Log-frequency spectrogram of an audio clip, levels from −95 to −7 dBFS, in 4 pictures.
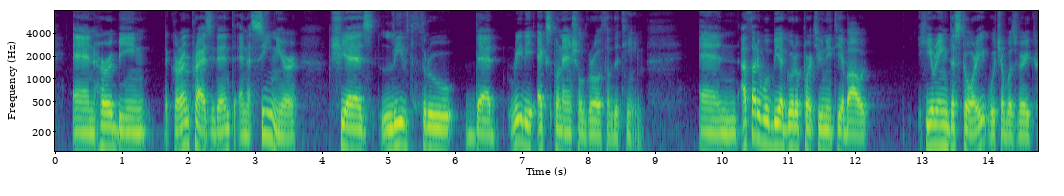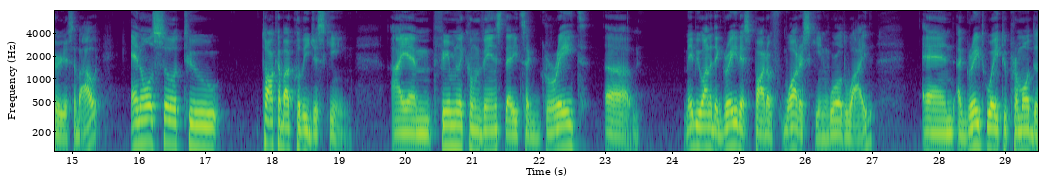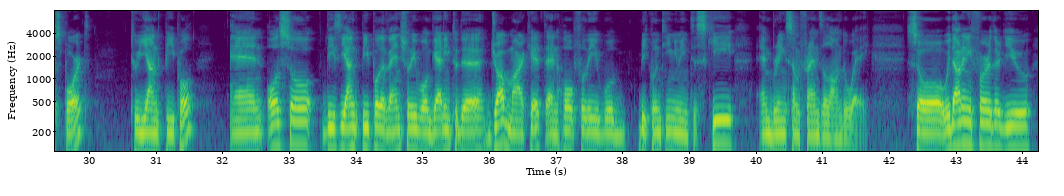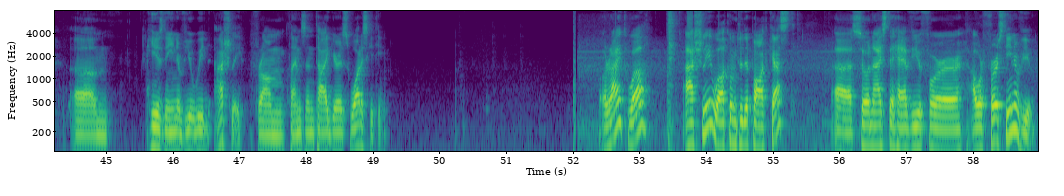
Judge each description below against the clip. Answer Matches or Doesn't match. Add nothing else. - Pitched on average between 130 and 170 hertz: Doesn't match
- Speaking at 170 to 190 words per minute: Doesn't match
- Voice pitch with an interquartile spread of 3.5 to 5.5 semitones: Matches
